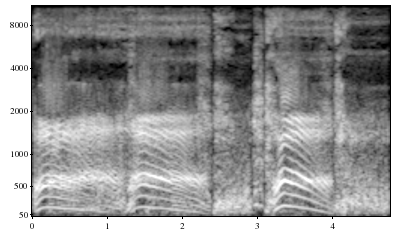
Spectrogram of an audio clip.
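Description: A dog growls and grumbles in several long, drawn-out vocal bursts with sliding pitch, fairly loud, with short pauses between them and no talking.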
